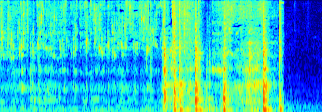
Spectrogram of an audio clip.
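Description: Boiled butterbur greens being washed and squeezed in water in a kitchen sink, soft sloshing followed by several louder wet splashes and drips, ending abruptly.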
